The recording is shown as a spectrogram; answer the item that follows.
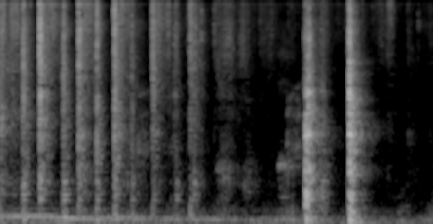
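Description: Tarot cards being shuffled and handled: a quick run of light card clicks that thins out after about two seconds, then two sharp snaps half a second apart near the end.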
